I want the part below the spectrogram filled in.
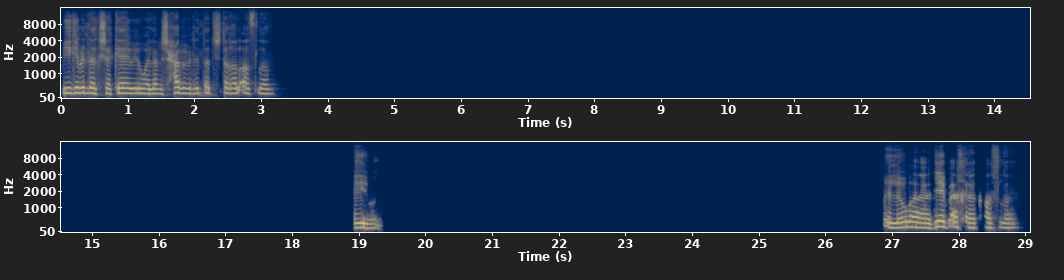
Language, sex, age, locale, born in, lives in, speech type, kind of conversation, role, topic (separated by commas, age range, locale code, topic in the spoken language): Arabic, female, 20-24, ar-EG, Egypt, Greece, conversation, advice, advisor, إنت حاسس/حاسة بإرهاق عاطفي واحتراق في الشغل وفقدان للحماس، وده بقاله قد إيه؟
